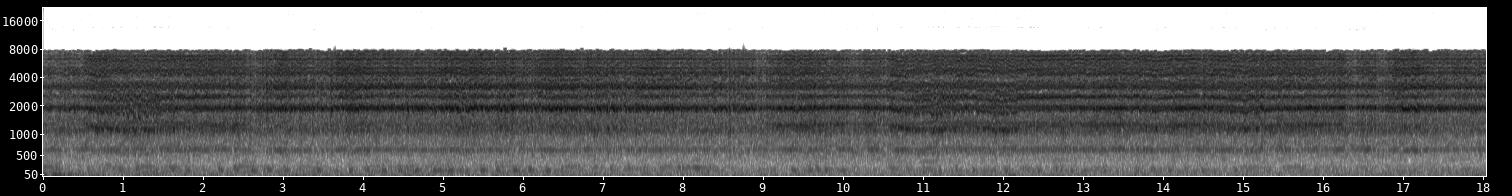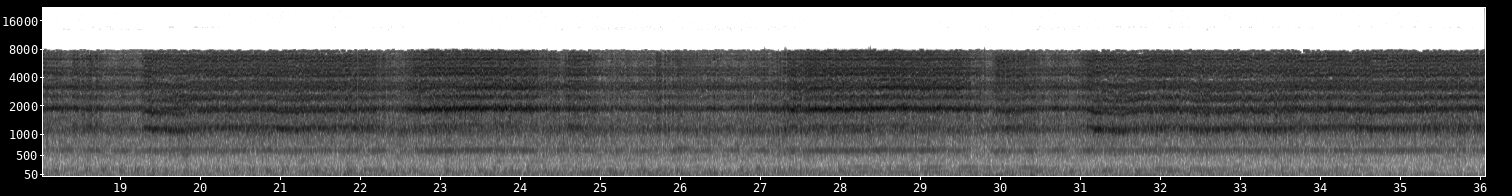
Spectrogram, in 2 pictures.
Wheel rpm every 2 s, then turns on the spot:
160, 160, 160, 170, 170, 160, 170, 160, 170, 160, 160, 160, 160, 160, 160, 160, 160, 160.
none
